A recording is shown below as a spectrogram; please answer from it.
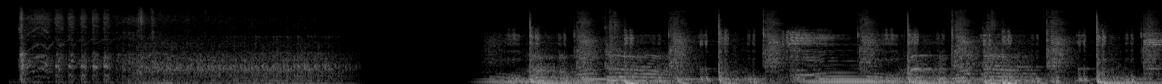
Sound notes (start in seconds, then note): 0.1 coach engine ignites and revs; 4.8 catchy music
